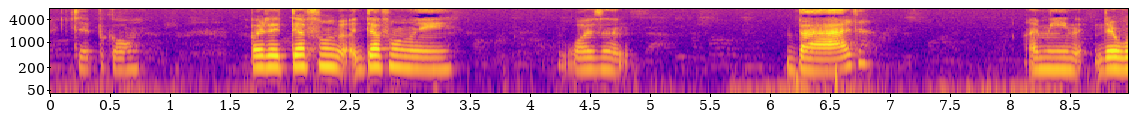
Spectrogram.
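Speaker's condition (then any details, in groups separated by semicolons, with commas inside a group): Cerebral palsy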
